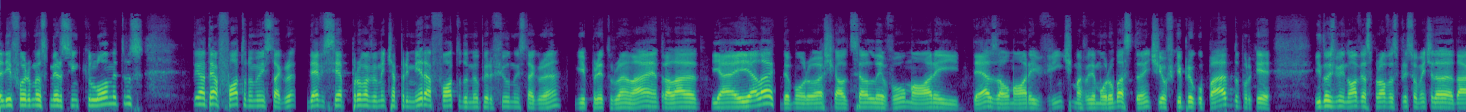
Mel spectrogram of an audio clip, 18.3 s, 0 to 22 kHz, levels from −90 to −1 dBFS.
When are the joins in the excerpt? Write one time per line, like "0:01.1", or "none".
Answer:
0:08.7
0:13.4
